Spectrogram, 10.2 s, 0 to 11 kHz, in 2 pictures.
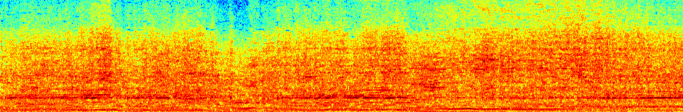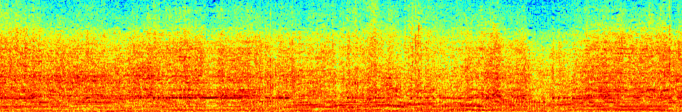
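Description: Two-stroke engine of a Husqvarna TE300 dirt bike, revving up and down over and over as it is ridden hard on a rough trail.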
